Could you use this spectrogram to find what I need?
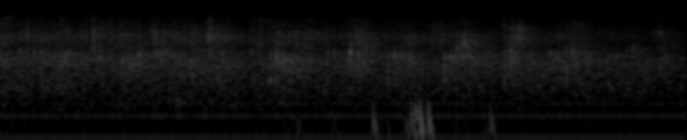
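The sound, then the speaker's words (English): A crowd gives the Lord a hand clap in the morning with steady, dense hand clapping, a continuous patter of many hands over a low background hum, a few louder individual claps standing out near the end. “Give the Lord a great big hand clap this morning.”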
